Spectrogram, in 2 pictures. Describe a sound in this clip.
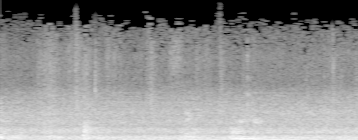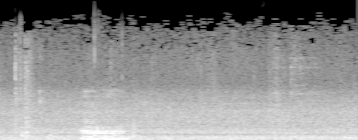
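A keyboard plays soft pitched notes.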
